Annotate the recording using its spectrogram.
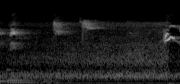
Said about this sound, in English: The Santa Marta saberwing is a hummingbird species so rare they've only been documented twice in recent years. Native to the mountains of Colombia, they're part of the hummingbird group called emeralds for their luminous green feathers.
